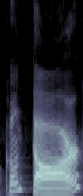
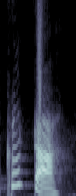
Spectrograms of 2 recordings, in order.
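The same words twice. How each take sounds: First: The final R is a curled-back retroflex R. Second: The final R is not pronounced. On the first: "como é pronunciado pelo, vamos dizer assim, o caipira lá de São Paulo" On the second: "sem o R"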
